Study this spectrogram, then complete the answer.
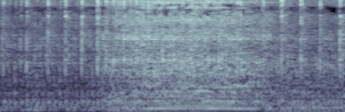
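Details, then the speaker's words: Stihl chainsaw after carburetor cleanout, warmed up: short, even two-stroke low idle picking up briefly with a touch of throttle and settling smoothly; runs healthy. "So that's my low idle. That sounds good. If I give it a little gas,"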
